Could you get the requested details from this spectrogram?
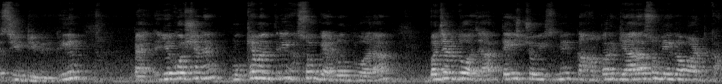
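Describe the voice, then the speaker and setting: Man quizzing students in a very echoey room. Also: extremely high pitch. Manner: repeats facts, quizzes himself, frequent "theek hai na". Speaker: exam prep teacher. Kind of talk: current affairs lesson. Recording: very echoey room, mic far off, faint noise.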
